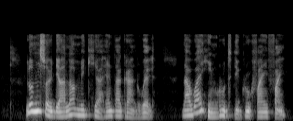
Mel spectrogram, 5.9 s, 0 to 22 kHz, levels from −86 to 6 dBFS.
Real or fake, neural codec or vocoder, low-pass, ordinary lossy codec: fake; codec, 16 kHz, 2 kbps, FunCodec, trained on Chinese and English, 25 frames a second; none; none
